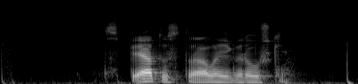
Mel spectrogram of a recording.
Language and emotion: Russian, sad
